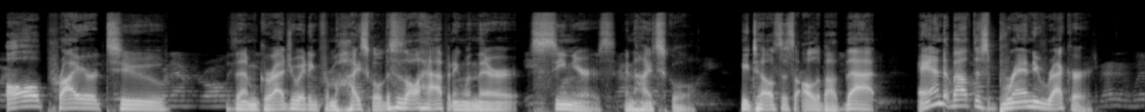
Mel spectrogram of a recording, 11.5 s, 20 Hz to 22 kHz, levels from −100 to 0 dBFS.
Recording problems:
voice in the background; faint; throughout; 25 dB below the speech

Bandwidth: 14.5 kHz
